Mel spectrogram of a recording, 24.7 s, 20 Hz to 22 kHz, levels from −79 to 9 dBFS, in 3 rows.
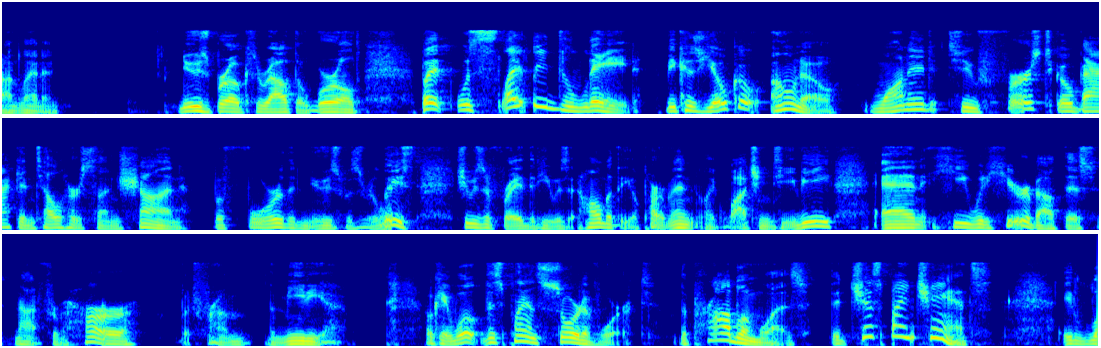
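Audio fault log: throughout, Bluetooth LC3 compression: the speech has a breathy, grainy edge and the top of the band sounds hissy rather than crisp. That's likely LC3 running at a low rate, with the roughness consistent with around 32 kbps in 10 ms frames. At that rate the encoder drops much of the upper spectrum and refills it with noise, so you get that sandy texture instead of real detail.
11.08–11.17, 17.22–17.24 and 23.28–23.31, lost LE Audio frames: the first comes right after "before the news was" and is the worst, about 60 ms of gaps scattered over 80 ms, with the longest stretch around 30 ms. The other two are about 20 ms each, between "about this not from" and "but from the media", and after "was that just by". Each sounds like a short noisy smear, because the decoder keeps replaying the last spectrum with scrambled phase until real frames resume.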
